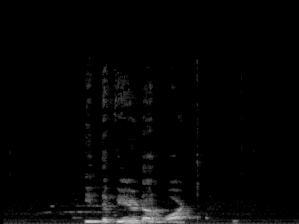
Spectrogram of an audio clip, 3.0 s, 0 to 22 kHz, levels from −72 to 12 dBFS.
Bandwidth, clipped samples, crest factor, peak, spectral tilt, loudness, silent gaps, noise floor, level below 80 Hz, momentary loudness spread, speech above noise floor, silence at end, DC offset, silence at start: 14.5 kHz; under 0.1%; 16 dB; -2 dBFS; -8.5 dB/octave; -15 LUFS; none; -57 dBFS; -62 dBFS; 6 LU; 43 dB; 0.65 s; under 0.1%; 0.85 s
